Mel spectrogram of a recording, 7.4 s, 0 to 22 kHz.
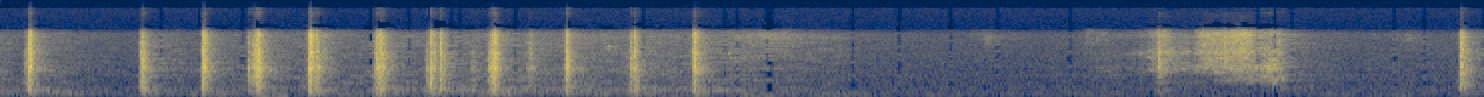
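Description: Fingertips and nails tap a flat, closed Stabilo CarbOthello metal pencil tin, hollow and about A4 size, lying on carpet. A quick, uneven run of short, bright metallic clicks with almost no ring is followed by a pause, then a brief raspy scratch across the printed lid and one final tap.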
